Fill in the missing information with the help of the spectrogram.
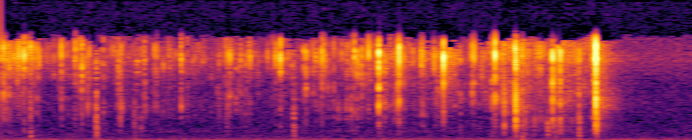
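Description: A black mascara spoolie brushes over the clear gems on a flat sheet of red and clear acrylic rhinestone stickers on white backing. The result is a quiet, dry, crinkly scratching with irregular bright, sharp ticks that grow more frequent and pronounced toward the end.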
